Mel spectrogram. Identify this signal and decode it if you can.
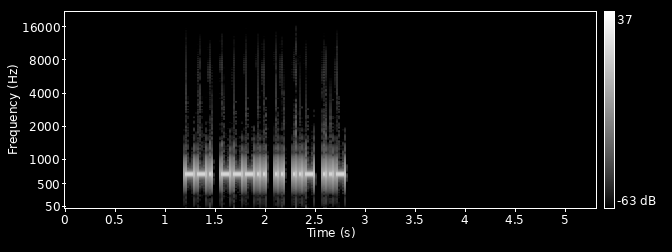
Morse code, heard as a keyed tone, about 40 wpm, 700 Hz. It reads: G8IUU
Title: DXCC-100 Call Signs - 5 Characters - Repeated 2x - 40wpm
